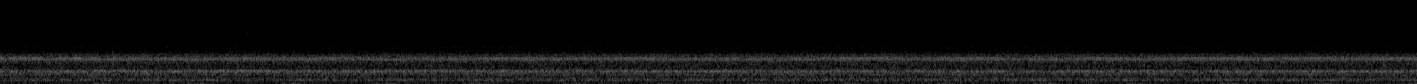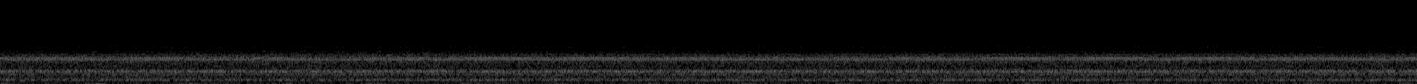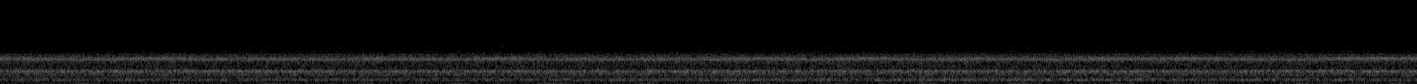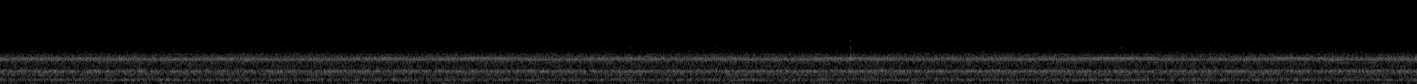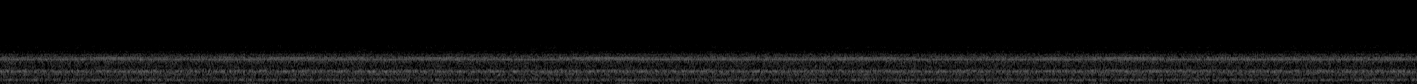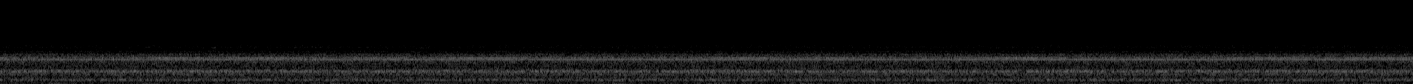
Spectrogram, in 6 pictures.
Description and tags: airplane-interior soft
this bank contains some cabin recordings by a contact mic placed in different locations.
recorded by a DY piezo mic+ Zoom H2m
air-berlin, aircraft, airplane, aviation, cabin, contact, flight, jet, linate, mic, plane, taxiing, tegel, window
